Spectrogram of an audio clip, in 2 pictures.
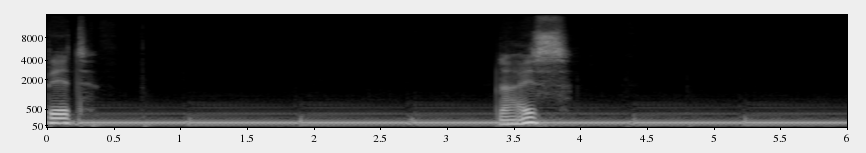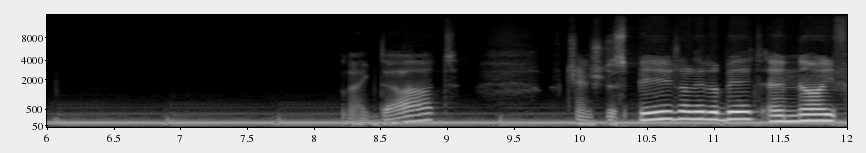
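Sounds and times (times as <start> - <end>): faint pulse: 0.0 - 11.1
slowed music droning tone: 0.0 - 12.0.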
